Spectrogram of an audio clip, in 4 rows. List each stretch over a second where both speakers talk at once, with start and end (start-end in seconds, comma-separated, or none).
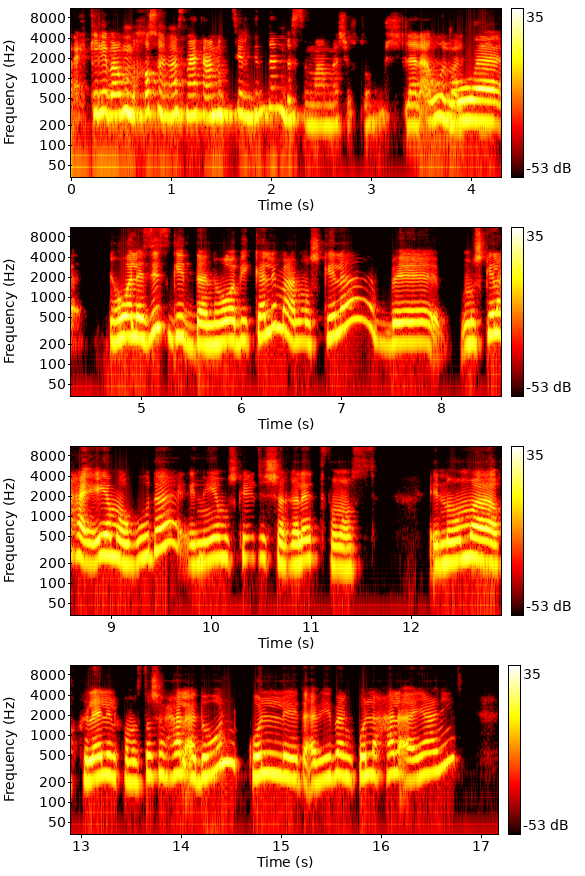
none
